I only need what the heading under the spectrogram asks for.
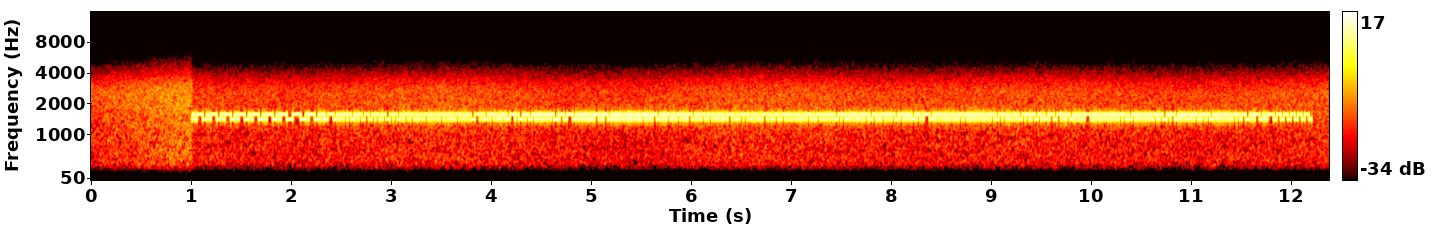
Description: NAVTEX (SITOR-B), 100 baud, 170 Hz shift, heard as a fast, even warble, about 1500 Hz centre, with radio static. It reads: ZCZC XL08 CONTAINER ADRIFT IN PSN 15-05N 169-50W. CANCEL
